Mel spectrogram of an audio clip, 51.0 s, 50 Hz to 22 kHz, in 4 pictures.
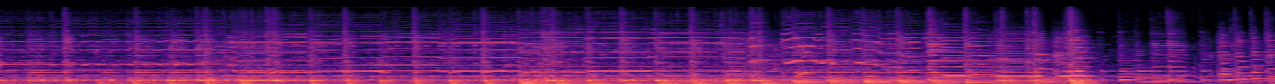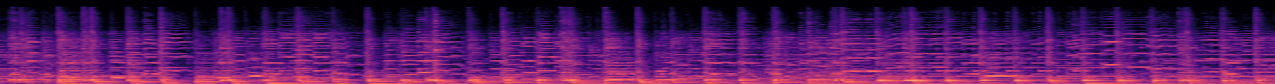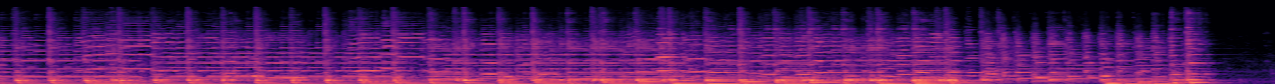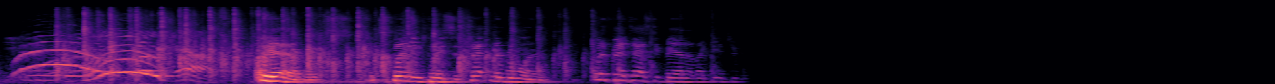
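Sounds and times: gypsy jazz string band: 0.0 - 38.0, 40.5 - 44.7.

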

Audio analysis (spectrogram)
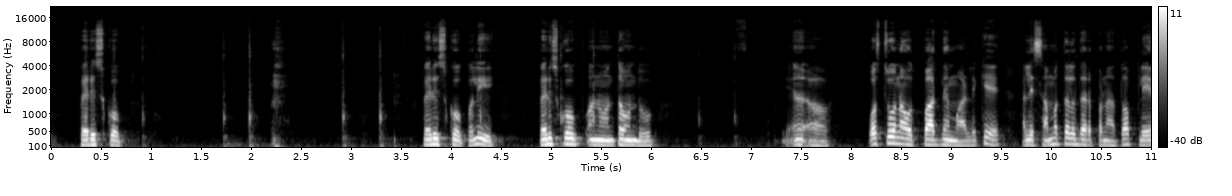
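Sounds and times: pen tapping and scraping on board: 0.8 - 3.6, 4.9 - 5.6, 6.4 - 7.0.

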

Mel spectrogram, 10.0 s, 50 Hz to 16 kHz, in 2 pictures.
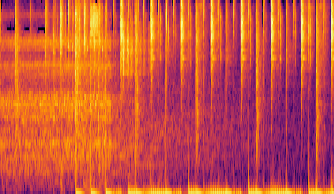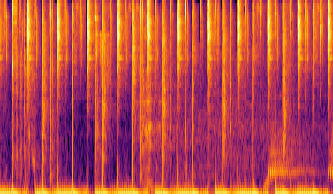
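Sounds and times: kick drum: 1.2 - 10.0
rolling bassline: 1.6 - 10.0.

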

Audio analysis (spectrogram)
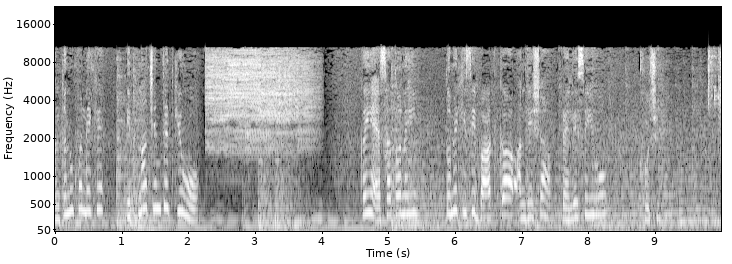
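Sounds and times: low background music drone: 0.0 - 10.0
hiss-like sound effect: 2.3 - 4.0.

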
